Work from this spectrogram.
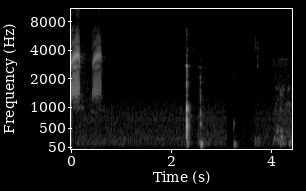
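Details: Squirrel tree frog. Two short, raspy notes from a squirrel tree frog open the recording, each a buzzy, nasal quack much like a duck's. A few faint clicks and soft knocks follow after a pause.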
